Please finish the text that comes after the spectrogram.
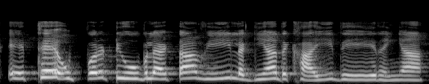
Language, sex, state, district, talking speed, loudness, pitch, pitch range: Punjabi, female, Chandigarh, Chandigarh, 125 wpm, -15 LUFS, 255 Hz, 215-275 Hz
